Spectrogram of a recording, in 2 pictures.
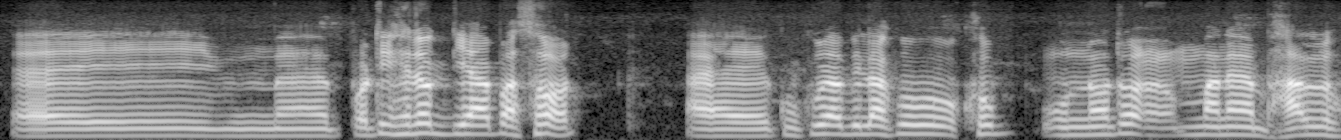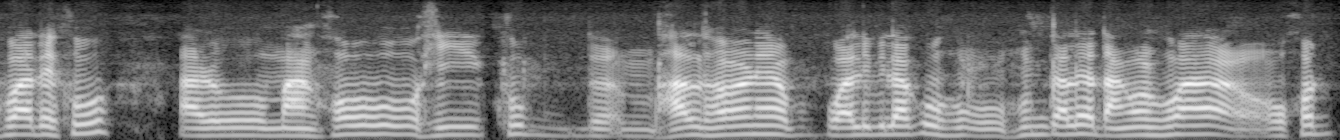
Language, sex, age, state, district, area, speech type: Assamese, male, 60+, Assam, Dhemaji, urban, spontaneous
